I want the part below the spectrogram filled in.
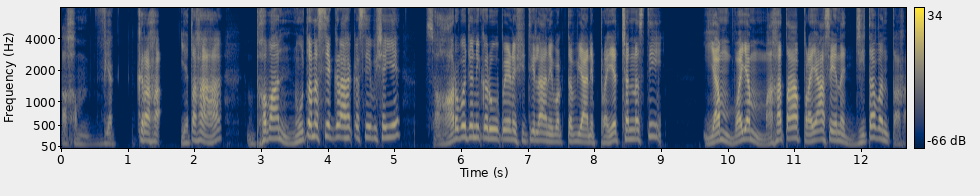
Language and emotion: Sanskrit, angry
